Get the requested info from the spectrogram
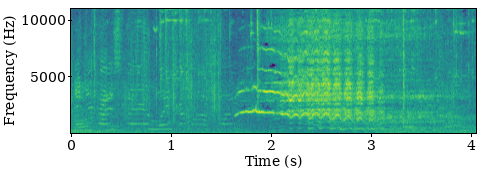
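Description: A horse whinnies once, a long, high, wavering call that starts about a second and a half in and trails off shortly before the end, over people talking.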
